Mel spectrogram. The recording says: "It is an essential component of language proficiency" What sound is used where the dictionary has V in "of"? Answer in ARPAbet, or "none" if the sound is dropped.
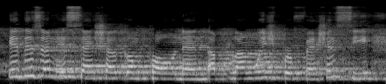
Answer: P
